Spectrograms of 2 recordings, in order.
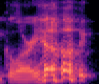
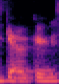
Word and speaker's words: Goku: Goku confirms this because he didn't believe glorio I guess he can't even say his name right it's Goku so he needed to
